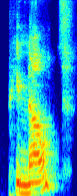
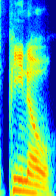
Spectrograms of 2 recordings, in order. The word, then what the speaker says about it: Pinault: Pinault? It's Pinot, like the wine.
